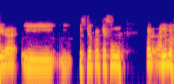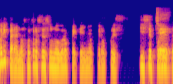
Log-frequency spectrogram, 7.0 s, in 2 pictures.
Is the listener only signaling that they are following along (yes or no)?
yes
